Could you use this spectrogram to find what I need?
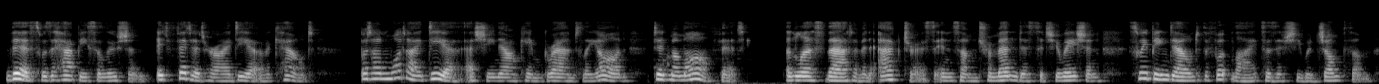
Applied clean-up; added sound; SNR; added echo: neural mask model DeepFilterNet 3.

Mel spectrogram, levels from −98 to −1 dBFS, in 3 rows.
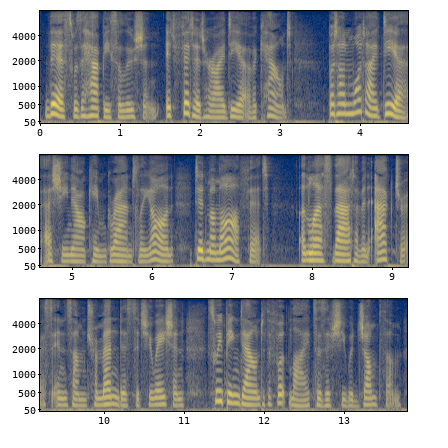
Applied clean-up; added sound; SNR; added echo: none; none; none; none.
